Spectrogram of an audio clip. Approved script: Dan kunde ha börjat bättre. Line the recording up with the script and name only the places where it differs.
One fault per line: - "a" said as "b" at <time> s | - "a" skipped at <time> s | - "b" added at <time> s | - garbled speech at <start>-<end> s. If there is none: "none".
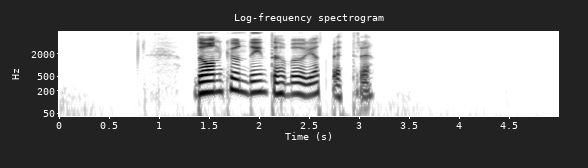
- "inte" added at 1.9 s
